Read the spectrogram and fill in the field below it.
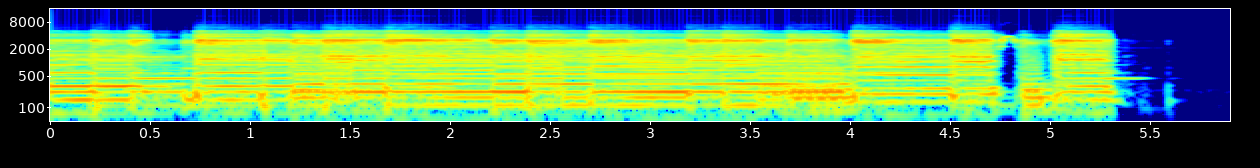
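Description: Electric guitar played through a Hotone British Invasion Nano Legacy amp with gain near three o'clock and reverb off, giving dense, distorted sustained chords loud and steady before cutting off abruptly at the end.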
